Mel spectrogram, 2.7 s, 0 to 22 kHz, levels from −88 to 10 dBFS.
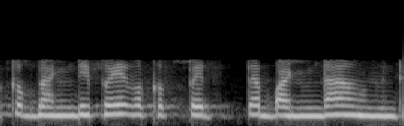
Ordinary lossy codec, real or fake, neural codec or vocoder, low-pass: none; fake; codec, 24 kHz, 1.5 kbps, HILCodec; 3.6 kHz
